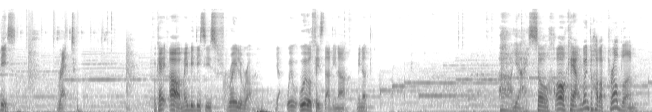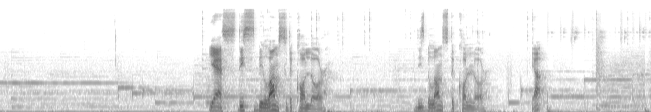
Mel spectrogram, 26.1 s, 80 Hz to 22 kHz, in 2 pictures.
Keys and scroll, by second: 0.0-1.8 typing, 8.0 super+Left, 10.1 super+s, 18.7 super+x, 21.0 Return, 21.2 super+v, 21.5 super+s, 22.3 alt+shift+f, 22.6 super+s, 25.1 super+s.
